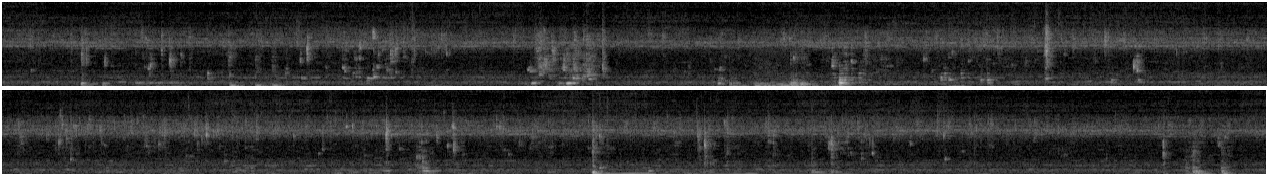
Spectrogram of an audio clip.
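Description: A thin stream of tap water runs onto raw meat in a stainless steel colander over a steel sink, with a steady hiss. Scattered wet splashes, drips and small knocks come as the meat and colander are handled; the loudest are about four and about six seconds in.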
